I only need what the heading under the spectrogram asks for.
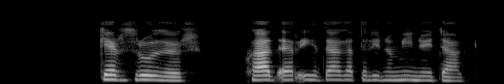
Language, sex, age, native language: Icelandic, female, 20-29, Filipino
